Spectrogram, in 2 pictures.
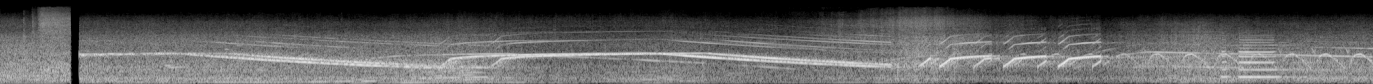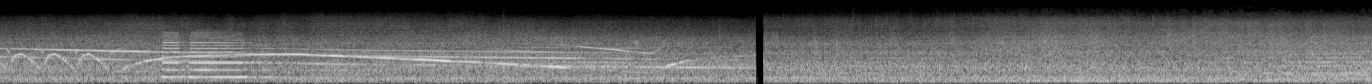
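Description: Emergency-vehicle sirens, the arriving ambulance's among them: overlapping wails that fall and rise, switching to a fast yelp about ten seconds in, with two short horn blasts a few seconds later. After a cut near the end, only a steady hiss of traffic on a wet street remains.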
